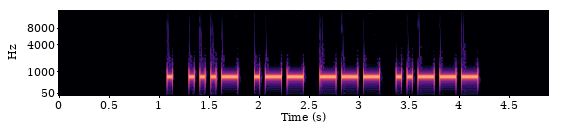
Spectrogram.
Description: Morse code, heard as a keyed tone, about 22 wpm, 700 Hz. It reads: EVWO2
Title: Code Groups - 5 Letter:Numbers - 22wpm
